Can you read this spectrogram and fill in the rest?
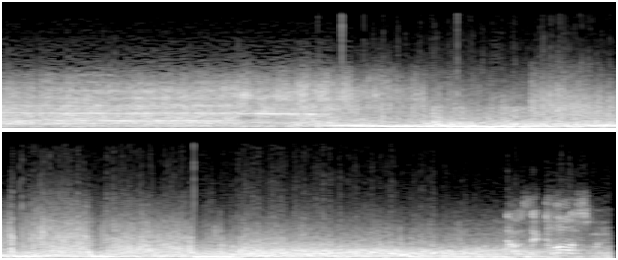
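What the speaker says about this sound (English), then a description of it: "making a bomb run on us." Bombs bursting near a submarine during an aircraft bomb run, heavy rumbling blasts and roaring engine-like noise filling the whole stretch, with voices speaking over the din.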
